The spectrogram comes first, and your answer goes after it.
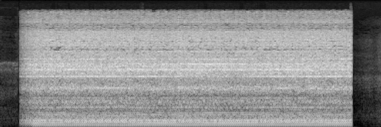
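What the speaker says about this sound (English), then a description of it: "I'm just going to run the engine up now and make sure I've got no leaks." A Commer van engine, fitted with a Saab turbo engine, starts and runs loudly and steadily for about five seconds, a dense close rumble, then cuts off abruptly.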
